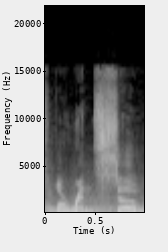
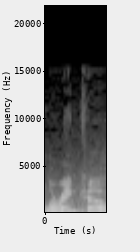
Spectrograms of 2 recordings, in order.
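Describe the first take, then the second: First: The c in the name is soft. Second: The c in the name is hard. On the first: The speaker calls it right. "It's a soft C" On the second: The speaker calls it wrong. "It's not Lorenco"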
